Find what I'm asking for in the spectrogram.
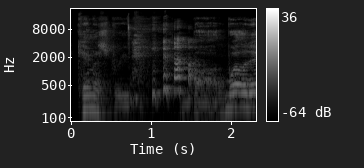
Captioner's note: laughing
